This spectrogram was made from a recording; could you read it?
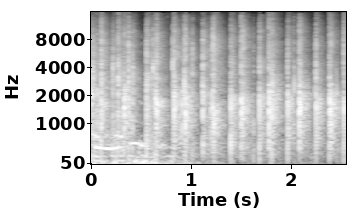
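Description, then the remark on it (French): A TV show audience claps loudly for a performer, starting as a dense burst of applause that quickly settles into steady, rhythmic clapping in unison. “Est-ce qu'on peut l'applaudir encore?”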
